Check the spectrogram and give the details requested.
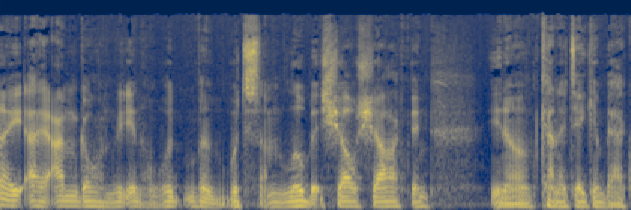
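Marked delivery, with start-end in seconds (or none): none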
